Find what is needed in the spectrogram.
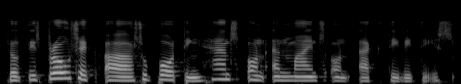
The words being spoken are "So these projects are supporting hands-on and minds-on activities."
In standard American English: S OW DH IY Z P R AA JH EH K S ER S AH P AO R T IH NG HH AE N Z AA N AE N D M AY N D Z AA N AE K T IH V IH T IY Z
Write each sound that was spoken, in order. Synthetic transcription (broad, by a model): S OW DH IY S P R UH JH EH K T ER S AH P AO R T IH NG HH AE N S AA N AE N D M AY N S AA N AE K T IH V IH T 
